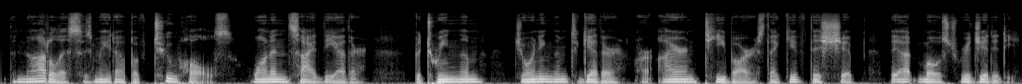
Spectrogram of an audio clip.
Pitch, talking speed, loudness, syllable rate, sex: 105 Hz, 165 wpm, -17 LUFS, 5.1 syllables/s, male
